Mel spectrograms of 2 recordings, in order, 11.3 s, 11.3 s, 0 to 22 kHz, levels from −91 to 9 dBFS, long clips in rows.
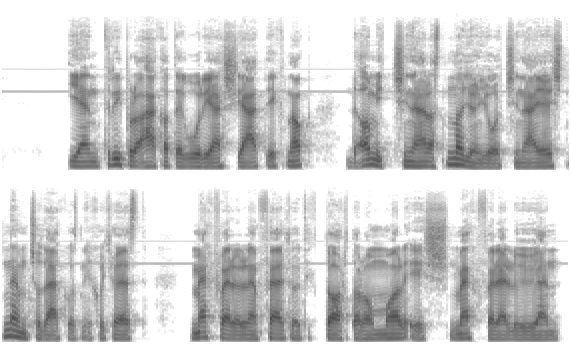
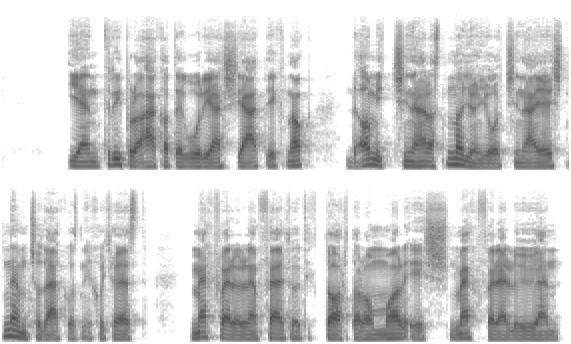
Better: second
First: high-pitched whine; faint; throughout; 2.5 kHz, 35 dB below the speech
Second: none

